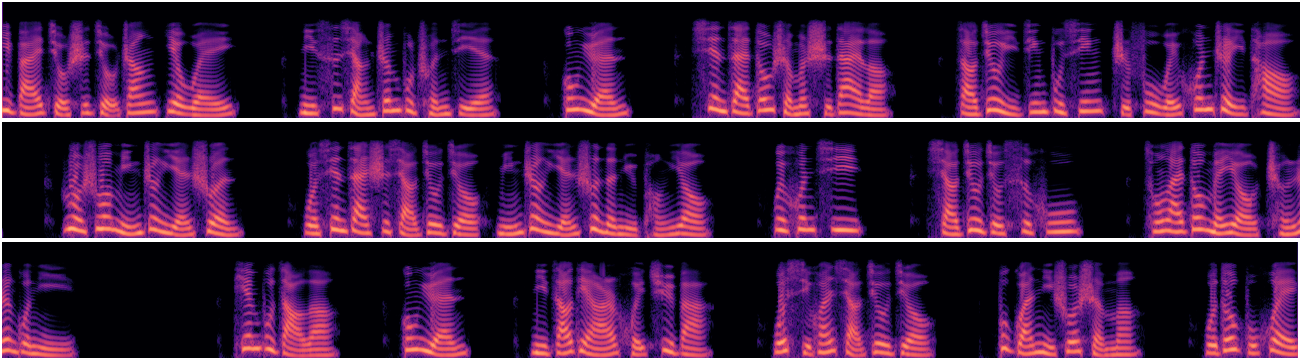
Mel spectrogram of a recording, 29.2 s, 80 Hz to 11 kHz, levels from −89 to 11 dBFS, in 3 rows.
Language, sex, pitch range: Chinese, male, 190-275 Hz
